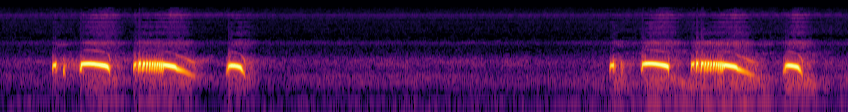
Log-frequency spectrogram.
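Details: Lure call of a spotted dove calling actively. Two phrases about five seconds apart, each a rhythmic set of four coos in which the third is longest and slides downward, with a quiet background.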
